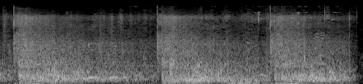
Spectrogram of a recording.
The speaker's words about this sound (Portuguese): O outro se dirigiu para o batalhão da Polícia Militar. Todos estavam fortemente armados e fizeram vários disparos.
